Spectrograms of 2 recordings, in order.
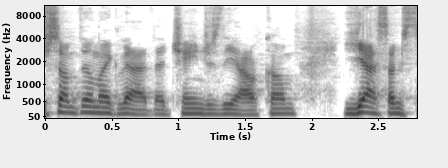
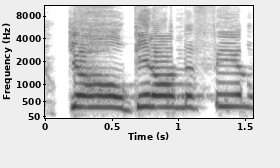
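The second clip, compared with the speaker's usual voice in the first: very high, drawn-out scream; 3 dB louder than usual. Retelling a teammate screaming at players to take the field: imitating Marcelo screaming. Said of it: "Marcelo's screaming".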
